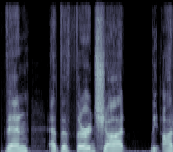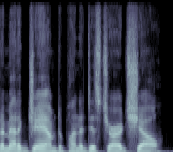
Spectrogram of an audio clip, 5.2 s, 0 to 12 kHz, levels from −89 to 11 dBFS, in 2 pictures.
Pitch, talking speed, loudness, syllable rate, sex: 145 Hz, 140 wpm, -16 LUFS, 4.5 syllables/s, female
